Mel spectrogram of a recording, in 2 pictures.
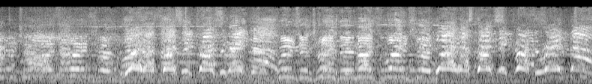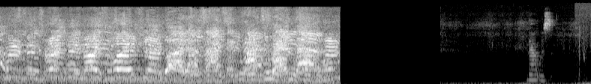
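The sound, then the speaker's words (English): Protesters chant in unison at a street demonstration against ICE and Border Patrol detention, a loud and rhythmic mass of voices lasting about twelve seconds before cutting off abruptly to near silence with faint sounds. “That was the sound of protesters chanting queer and trans in isolation.”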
